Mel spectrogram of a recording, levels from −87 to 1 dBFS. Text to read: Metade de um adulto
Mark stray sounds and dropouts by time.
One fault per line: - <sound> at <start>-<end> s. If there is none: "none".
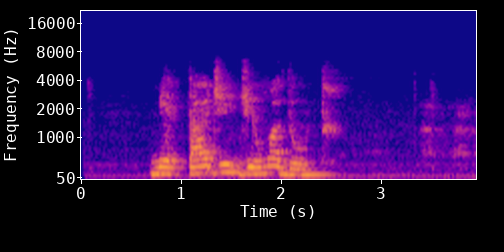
none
